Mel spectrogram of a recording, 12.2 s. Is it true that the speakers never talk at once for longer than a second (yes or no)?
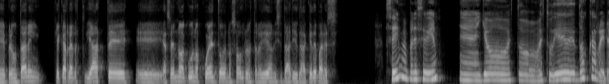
yes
